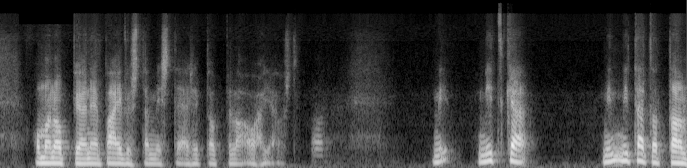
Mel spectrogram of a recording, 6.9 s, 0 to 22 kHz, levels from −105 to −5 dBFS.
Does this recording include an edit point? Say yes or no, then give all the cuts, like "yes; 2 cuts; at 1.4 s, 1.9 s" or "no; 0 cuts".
no; 0 cuts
